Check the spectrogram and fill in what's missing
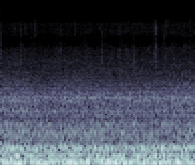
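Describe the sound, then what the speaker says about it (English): A steady, dense rushing roar of furnace gases flowing through a nozzle in a HeatMaster G Series furnace, loud and continuous with a low rumbling body. "It's the sound of the gases running as it passes through the nozzle."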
